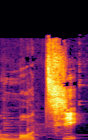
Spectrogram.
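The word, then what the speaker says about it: 餅: 不过呢，在日文你看到“饼” 这个汉字，它读作 “mochi”。那大家听到 “mochi”，你大概知道我在说什么了吼。“mochi” 翻成中文应该是麻薯的意思，就是麻糬。那日文的字典里面有讲了吼，所谓的 “mochi” 呢，是糯米蒸熟之后去捣它，捣烂之后再塑形的东西。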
